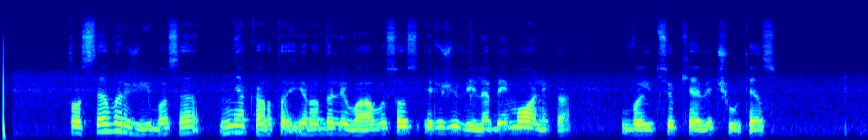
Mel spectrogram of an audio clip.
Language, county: Lithuanian, Vilnius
